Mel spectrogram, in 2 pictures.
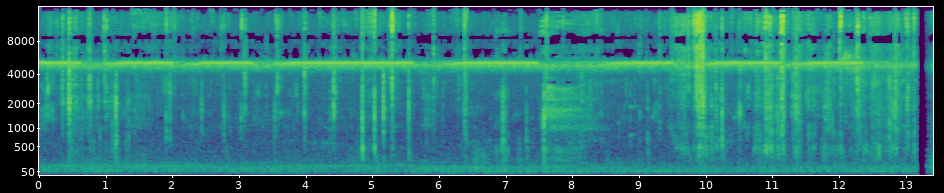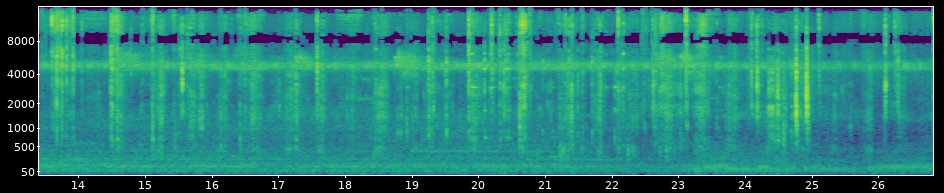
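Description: Chopsticks click against bowls and plates.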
